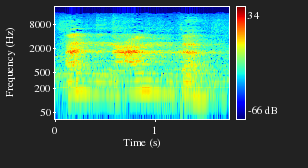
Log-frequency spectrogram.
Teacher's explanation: huruf nun itu tidak juga seperti huruf syiddah yang tertahan, dia sedikit mengalir tapi tidak memantun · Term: bainiyah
